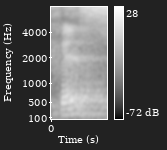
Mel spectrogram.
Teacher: Kalau ringan dan tipis itu jatuhnya pada huruf sin, fas, karena lidahnya sin itu istifal, tetap di bawah sehingga bunyinya tipis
